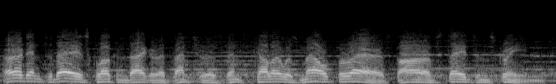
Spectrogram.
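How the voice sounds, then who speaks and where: A man's voice: lowish voice, expressive, normal speed. A man reading credits as a formal announcer in 1950s radio style. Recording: muffled old radio recording, music behind.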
